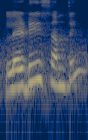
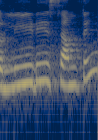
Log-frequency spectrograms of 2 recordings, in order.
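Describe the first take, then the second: First: "Lead" with short e, like led. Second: "lead" with long ee, like leed. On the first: Teacher sums up the metal meaning, short-e "Lead". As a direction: contrast "Lead" rhyming with bed. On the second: Teacher sums up giving direction, long-ee "lead". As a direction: contrast "lead" rhyming with need. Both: Shown as a demonstration. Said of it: "different pronunciation and meaning".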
